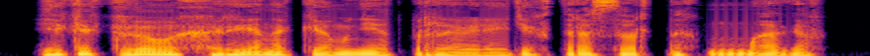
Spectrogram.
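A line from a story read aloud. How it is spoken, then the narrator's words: Sigh. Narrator (Russian): вздохнул он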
